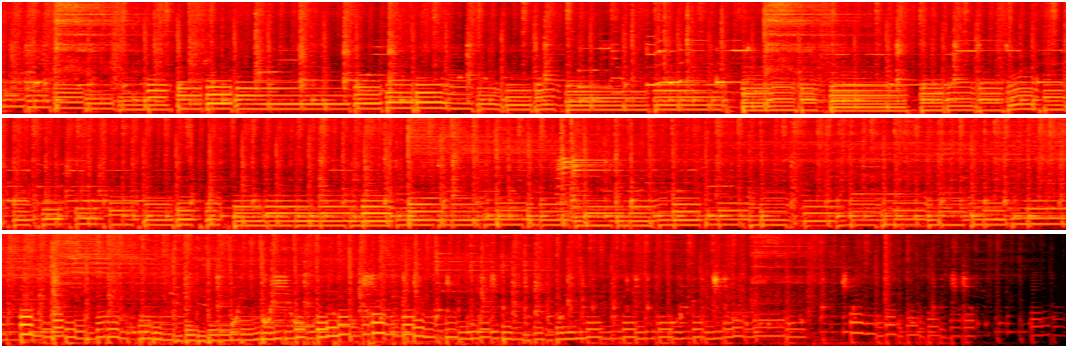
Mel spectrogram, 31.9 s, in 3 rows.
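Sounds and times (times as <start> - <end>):
solo bass: 0.0 - 31.9.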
